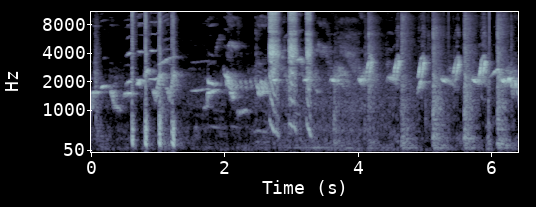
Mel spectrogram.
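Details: White-rumped shama, Aceh variety, captive-bred, opening with a burst of sharp dry clicks and ticks, then switching to bright whistled notes and short slurred phrases repeated at an even pace.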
